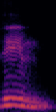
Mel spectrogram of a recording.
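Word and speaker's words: ह्रीं: आपको प्रोनाउंस करके बता रहा हूं मैं, HREEM, रीम।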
